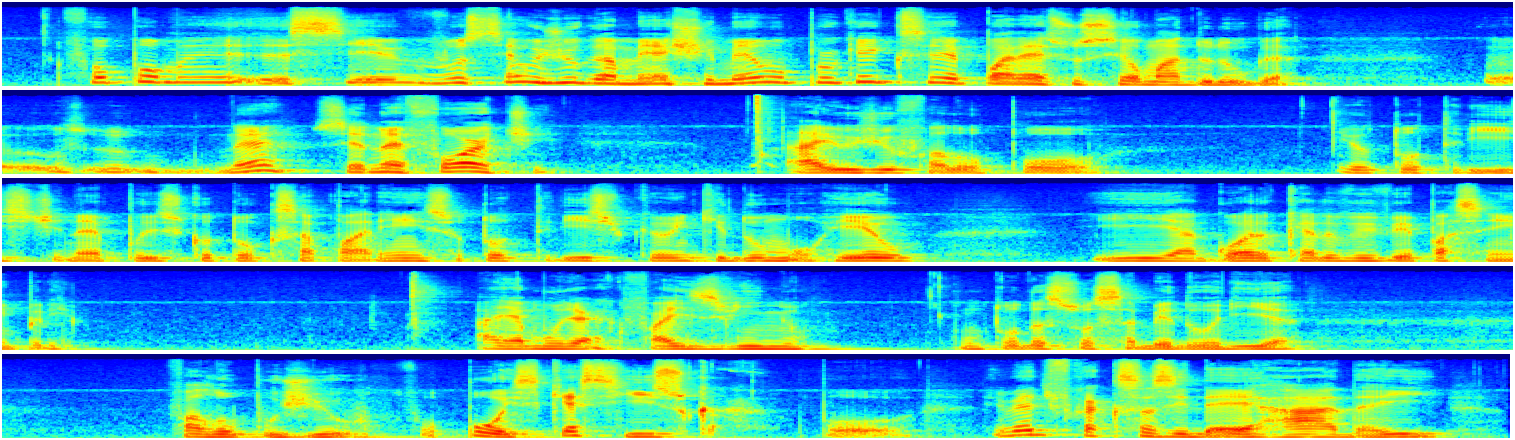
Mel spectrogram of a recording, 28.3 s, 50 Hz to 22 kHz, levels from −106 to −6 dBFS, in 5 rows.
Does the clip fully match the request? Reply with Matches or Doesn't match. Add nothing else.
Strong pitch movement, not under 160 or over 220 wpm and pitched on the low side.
Matches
